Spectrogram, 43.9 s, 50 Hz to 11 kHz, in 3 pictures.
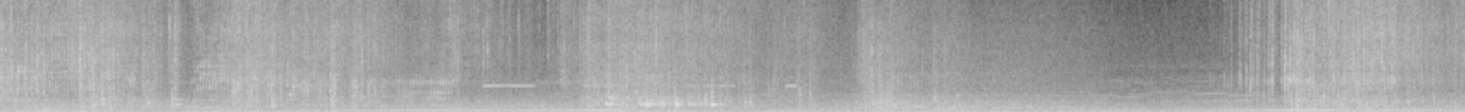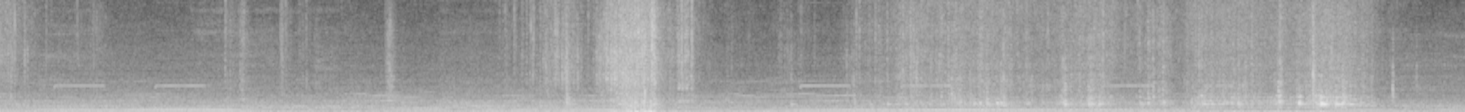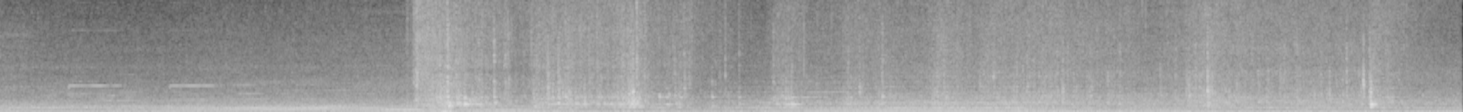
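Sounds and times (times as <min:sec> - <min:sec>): wood cracking and crushing: 0:00.0 - 0:30.2, 0:31.6 - 0:43.9
engine under heavy load: 0:00.0 - 0:43.9
short beeps: 0:29.8 - 0:32.0.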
